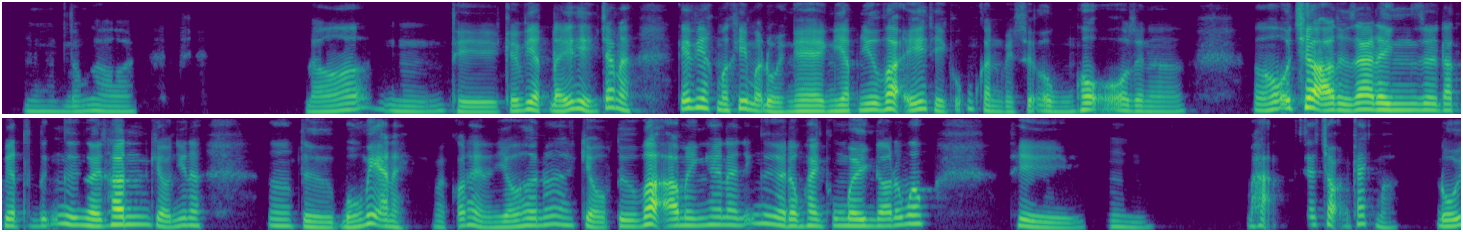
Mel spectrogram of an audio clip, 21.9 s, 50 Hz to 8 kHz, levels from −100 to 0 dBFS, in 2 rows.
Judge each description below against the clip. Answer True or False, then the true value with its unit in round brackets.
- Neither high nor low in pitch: True (165 Hz)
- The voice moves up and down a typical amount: True (4.7 semitones)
